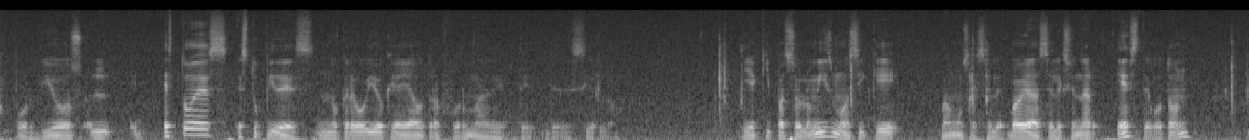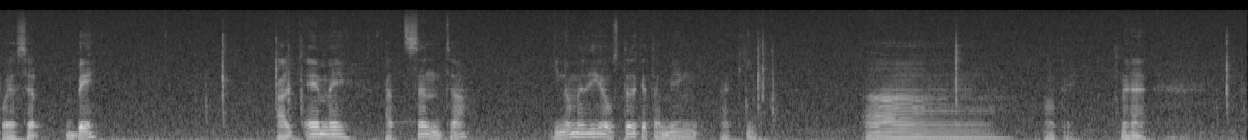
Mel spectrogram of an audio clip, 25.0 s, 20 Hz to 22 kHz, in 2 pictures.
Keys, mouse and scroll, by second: 0.1-3.5 drag, 4.6 right click, 6.0-7.2 drag, 7.2 ctrl+z, 8.5 b, 9.7 Escape, 11.0 click, 12.3 b, 13.5 click, 15.2 alt+m, 16.1 click, 18.0 right click, 18.8-20.2 drag, 20.1 ctrl+z, 20.6-23.6 ctrl+middle drag, 24.7 b.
